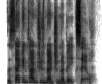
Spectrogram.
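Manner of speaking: ordinary talk, nothing marked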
